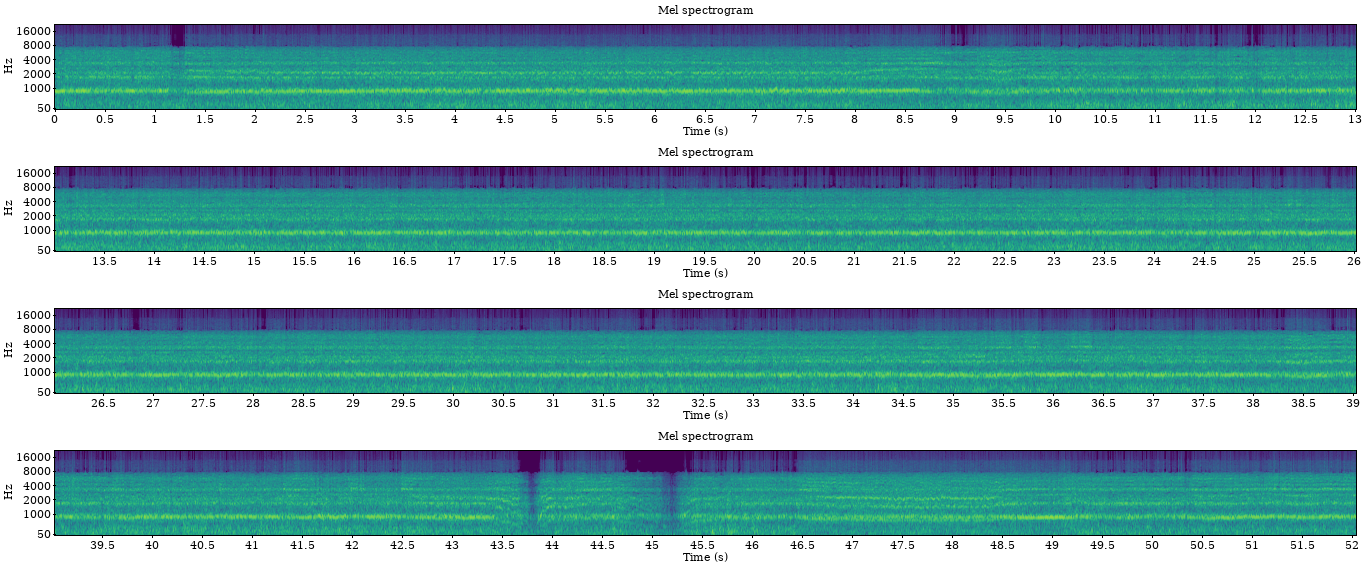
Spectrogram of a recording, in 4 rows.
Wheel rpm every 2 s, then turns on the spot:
230, 210, 210, 210, 220, 230, 230, 230, 230, 240, 230, 230, 230, 230, 230, 230, 230, 230, 230, 230, 230, 210, 120, 210, 220, 230.
none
